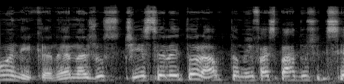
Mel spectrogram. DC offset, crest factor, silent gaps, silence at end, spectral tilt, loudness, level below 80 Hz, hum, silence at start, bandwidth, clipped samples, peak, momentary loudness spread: under 0.1%; 14 dB; none; 0 s; -2.5 dB/octave; -18 LUFS; -56 dBFS; none; 0 s; 17 kHz; under 0.1%; -4 dBFS; 5 LU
